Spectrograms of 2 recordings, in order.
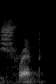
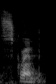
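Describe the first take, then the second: First: The word begins with an 'sh' sound. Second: The word begins with an 'sk' sound. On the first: The speaker calls it right. "It's actually shrimp" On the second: The speaker calls it wrong. "You were pronouncing it scrimp"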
